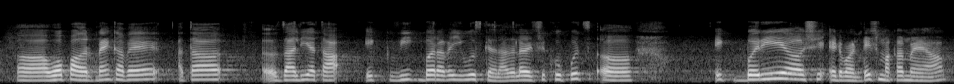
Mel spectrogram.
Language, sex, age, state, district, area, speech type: Goan Konkani, female, 18-30, Goa, Bardez, urban, spontaneous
